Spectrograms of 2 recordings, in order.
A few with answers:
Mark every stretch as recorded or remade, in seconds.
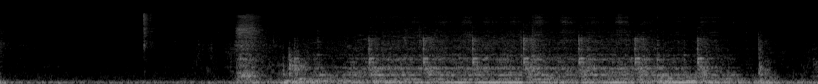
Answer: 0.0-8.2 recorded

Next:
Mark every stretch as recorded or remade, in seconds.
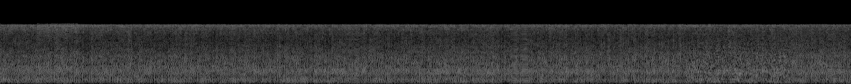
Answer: 0.0-6.9 remade; 6.9-7.9 recorded; 7.9-8.5 remade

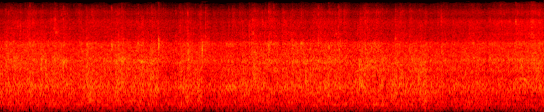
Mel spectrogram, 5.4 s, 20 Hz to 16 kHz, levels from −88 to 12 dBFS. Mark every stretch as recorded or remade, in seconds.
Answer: 0.0-1.3 remade; 1.3-1.8 recorded; 1.8-2.3 remade; 2.3-3.9 recorded; 3.9-5.4 remade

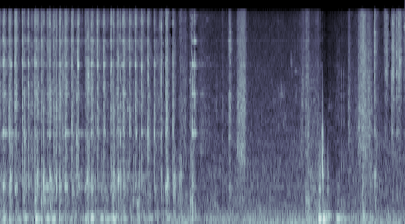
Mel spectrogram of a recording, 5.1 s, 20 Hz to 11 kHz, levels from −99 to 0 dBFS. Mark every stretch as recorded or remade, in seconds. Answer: 0.0-2.0 remade; 2.0-2.7 recorded; 2.7-4.3 remade; 4.3-5.1 recorded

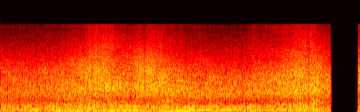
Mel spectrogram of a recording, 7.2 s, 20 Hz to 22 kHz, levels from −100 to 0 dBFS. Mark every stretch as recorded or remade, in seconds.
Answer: 0.0-6.2 remade; 6.2-6.8 recorded; 6.8-7.2 remade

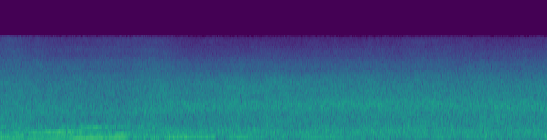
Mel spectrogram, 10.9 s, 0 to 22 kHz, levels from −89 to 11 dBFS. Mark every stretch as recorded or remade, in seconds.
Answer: 0.0-5.0 recorded; 5.0-7.7 remade; 7.7-10.9 recorded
